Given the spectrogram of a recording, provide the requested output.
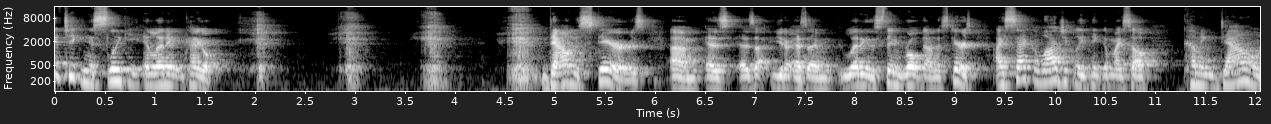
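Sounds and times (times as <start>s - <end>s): man making shh hisses: 1.8s - 4.9s.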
